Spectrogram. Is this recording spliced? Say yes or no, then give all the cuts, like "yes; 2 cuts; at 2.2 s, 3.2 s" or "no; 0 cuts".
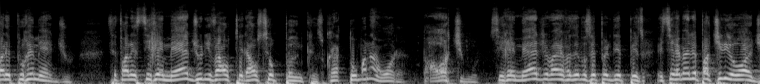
yes; 2 cuts; at 4.2 s, 6.4 s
